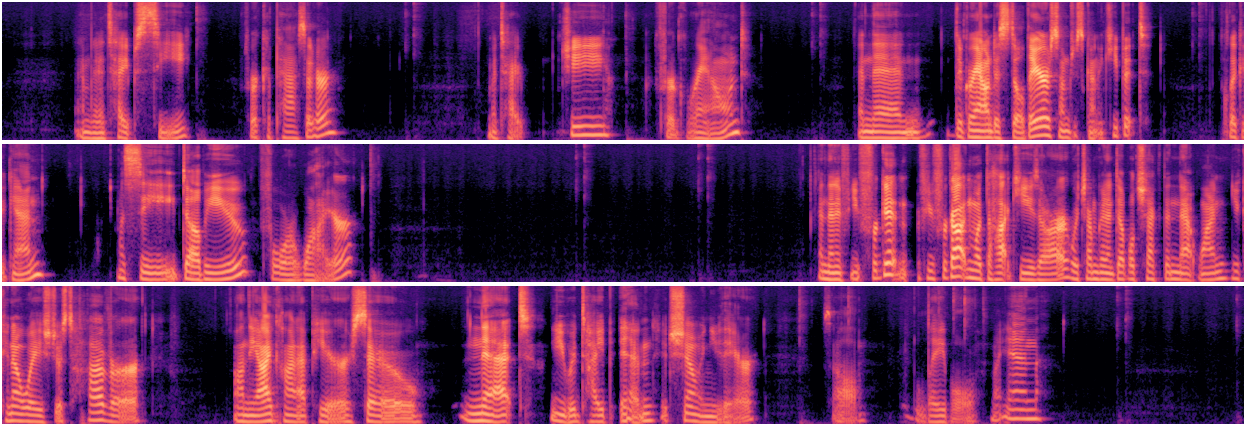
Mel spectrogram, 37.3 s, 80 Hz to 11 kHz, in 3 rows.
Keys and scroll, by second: 2.0 c, 6.3 g, 16.2 w, 32.9 n.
